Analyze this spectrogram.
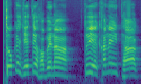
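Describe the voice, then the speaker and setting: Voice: very high-pitched, lively intonation, moderate pace, bright, forceful tone, voice pushed up, full character voice. A performer voicing a hungry, foolish cartoon fox who boasts and makes threats. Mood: threatening. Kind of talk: children's cartoon character voice.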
